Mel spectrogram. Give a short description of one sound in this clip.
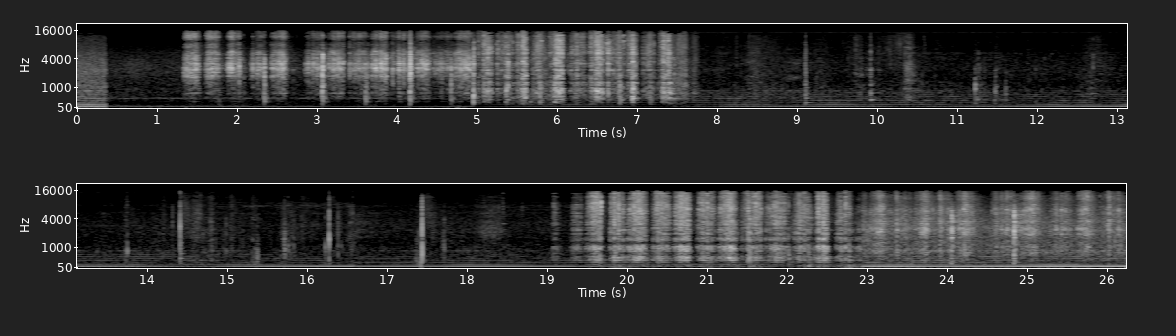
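A bow saw cuts through wood with quick, rhythmic strokes.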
